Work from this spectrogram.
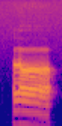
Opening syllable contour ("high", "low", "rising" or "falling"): low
